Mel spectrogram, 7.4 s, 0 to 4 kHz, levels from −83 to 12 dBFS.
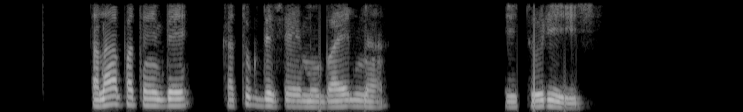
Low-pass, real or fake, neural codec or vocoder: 3.6 kHz; real; none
